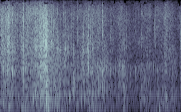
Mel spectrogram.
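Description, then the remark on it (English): Papery crinkling and rustling as someone turns and handles newspaper pages, with a louder crumple near the start, and no talking. “Um, you can hear me actually turning the pages.”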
